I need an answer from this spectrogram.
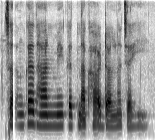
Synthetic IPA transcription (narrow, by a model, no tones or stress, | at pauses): sə̃ə̃ŋkəɾd̪ʱaːnmẽkət̪na̰kʰa̰ːɾɖa̰ːlnat͡ʃaːɦie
